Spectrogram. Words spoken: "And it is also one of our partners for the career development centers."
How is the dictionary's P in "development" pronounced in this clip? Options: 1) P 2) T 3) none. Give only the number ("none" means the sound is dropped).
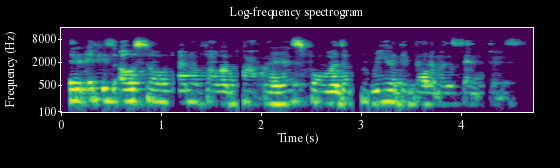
3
